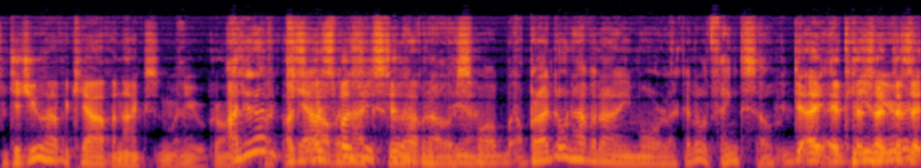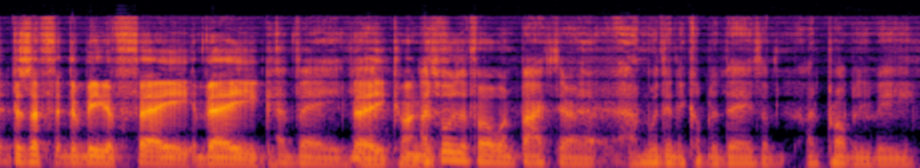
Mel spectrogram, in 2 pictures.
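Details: Stammer in an adult man.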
